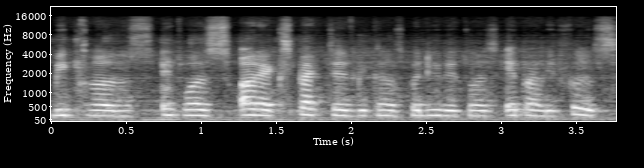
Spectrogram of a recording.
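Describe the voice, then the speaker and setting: With a Trinidadian accent, a woman talks at a fairly slow pace over noticeable background noise. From Trinidad and Tobago. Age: young. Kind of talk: casual storytime to camera.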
